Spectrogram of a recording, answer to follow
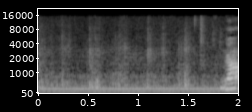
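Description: Low, quiet room tone with a steady hum, and a few faint crunches of pretzel crisps being chewed; a voice starts speaking near the end.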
